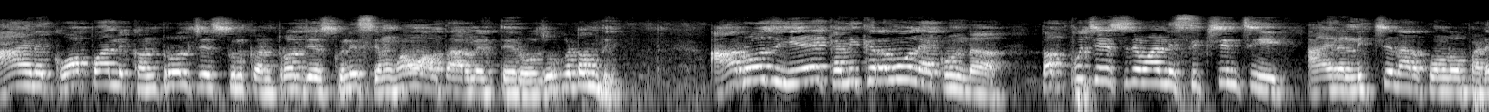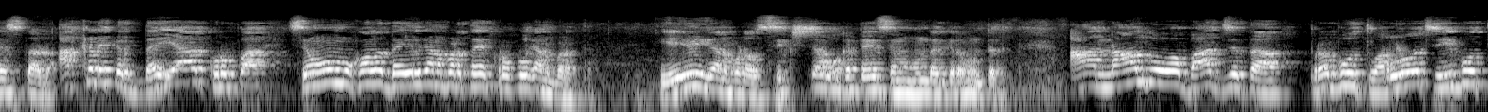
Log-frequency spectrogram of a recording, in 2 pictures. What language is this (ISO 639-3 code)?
tel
